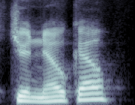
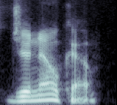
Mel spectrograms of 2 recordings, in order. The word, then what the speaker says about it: Janocko: I figured out how to say it. It is Janocko. So in case anyone was wondering and why I kept vacillating between Janocko and Janocko, it's Janocko. It's simple. But so, you know, this is a guy who has familiarity with Clint Kubiak.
